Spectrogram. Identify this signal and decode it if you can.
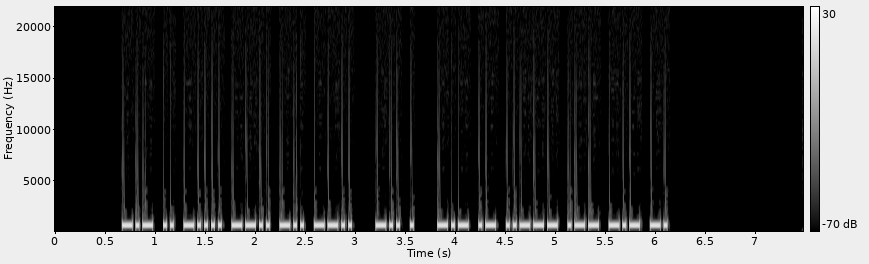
Morse code, heard as a keyed tone, about 36 wpm, 690 Hz. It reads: KI6ZDZ DE KA2WKN
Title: USA Callsign DE Callsign 35wpm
